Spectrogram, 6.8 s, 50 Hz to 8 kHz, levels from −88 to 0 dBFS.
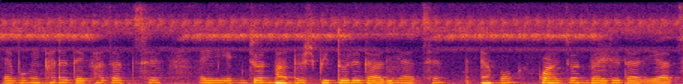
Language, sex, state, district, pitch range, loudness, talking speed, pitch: Bengali, female, Assam, Hailakandi, 190-210 Hz, -20 LUFS, 125 wpm, 200 Hz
